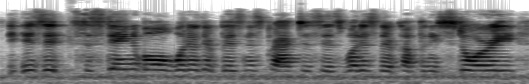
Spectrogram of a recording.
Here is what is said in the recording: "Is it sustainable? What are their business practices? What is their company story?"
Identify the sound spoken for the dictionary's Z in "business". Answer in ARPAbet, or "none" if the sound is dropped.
Z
